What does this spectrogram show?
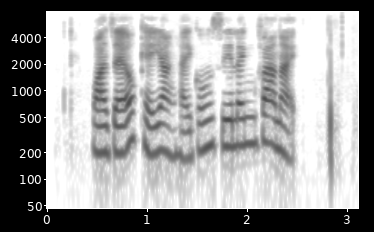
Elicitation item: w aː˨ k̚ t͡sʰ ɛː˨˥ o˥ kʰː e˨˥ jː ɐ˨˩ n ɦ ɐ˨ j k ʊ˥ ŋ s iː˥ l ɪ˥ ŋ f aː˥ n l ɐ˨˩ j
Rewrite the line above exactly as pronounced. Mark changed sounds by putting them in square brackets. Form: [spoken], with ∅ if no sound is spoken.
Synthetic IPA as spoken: w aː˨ k̚ [t͡s] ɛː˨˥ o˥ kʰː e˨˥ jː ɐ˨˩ n ɦ ɐ˨ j k ʊ˥ ŋ s iː˥ l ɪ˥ ŋ f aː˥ n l ɐ˨˩ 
